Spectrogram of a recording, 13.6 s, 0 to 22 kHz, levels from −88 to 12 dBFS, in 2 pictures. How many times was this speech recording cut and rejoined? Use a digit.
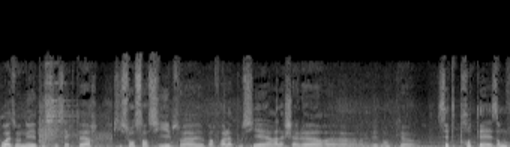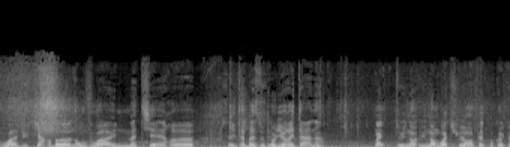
2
